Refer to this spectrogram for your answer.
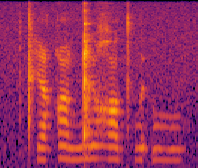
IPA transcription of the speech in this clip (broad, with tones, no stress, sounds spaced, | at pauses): tʰ e˨ q u˦˨ ŋ͡ǃ ʉ˦ ʁ ɒ˦˨ kʷʰ ɛ˦ ʔ uː˦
